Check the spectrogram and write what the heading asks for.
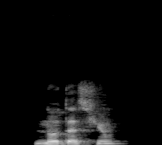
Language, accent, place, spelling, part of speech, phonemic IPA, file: French, France, Lyon, notation, noun, /nɔ.ta.sjɔ̃/, LL-Q150 (fra)-notation.wav
- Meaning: rating (evaluation of status)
